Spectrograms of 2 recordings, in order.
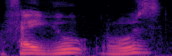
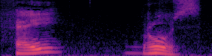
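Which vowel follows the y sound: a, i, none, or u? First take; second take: u; none. First: A short u vowel follows the y sound. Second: No vowel follows the y sound. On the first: The speaker calls it wrong. "or fayyu ruz" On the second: The speaker calls it right. "It's fay ruz. So when there's no sound after the letter"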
